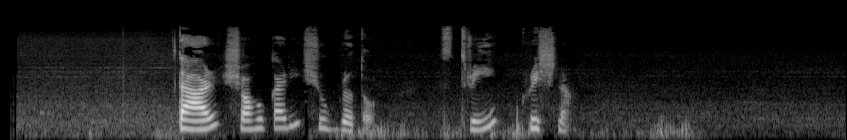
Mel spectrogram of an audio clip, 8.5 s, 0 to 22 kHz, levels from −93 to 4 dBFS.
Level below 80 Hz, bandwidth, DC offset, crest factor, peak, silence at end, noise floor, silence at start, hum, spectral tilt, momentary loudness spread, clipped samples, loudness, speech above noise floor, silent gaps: -66 dBFS; 11 kHz; under 0.1%; 26 dB; 0 dBFS; 2.8 s; -63 dBFS; 1.8 s; none; -4 dB/octave; 26 LU; under 0.1%; -22 LUFS; 40 dB; none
